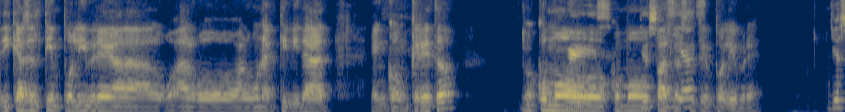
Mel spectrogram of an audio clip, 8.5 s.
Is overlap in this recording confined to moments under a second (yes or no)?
no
